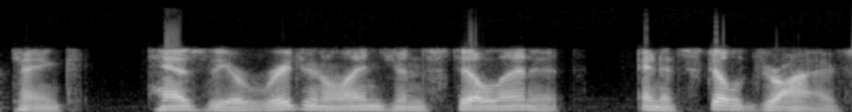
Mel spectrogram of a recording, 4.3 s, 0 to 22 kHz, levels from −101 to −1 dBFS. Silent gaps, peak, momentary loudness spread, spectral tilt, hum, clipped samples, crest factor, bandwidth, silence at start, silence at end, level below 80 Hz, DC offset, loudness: none; -8 dBFS; 10 LU; -6.5 dB/octave; none; under 0.1%; 20 dB; 10.5 kHz; 0.05 s; 0 s; -54 dBFS; under 0.1%; -28 LUFS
